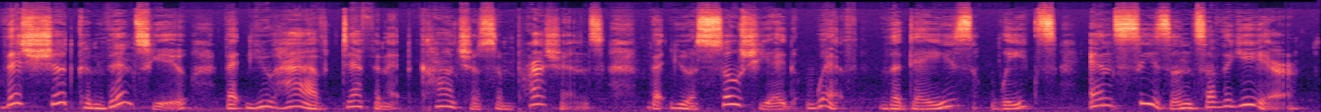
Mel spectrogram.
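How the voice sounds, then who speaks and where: A woman narrating an audiobook from a script in a measured, deliberate, instructive way, pausing between phrases. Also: low-pitched, wildly swooping pitch, warm tone, slight background noise.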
